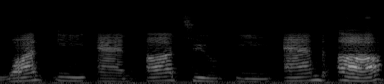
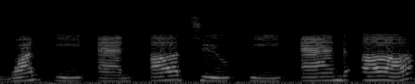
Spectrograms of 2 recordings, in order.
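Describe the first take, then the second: First: Very slow, deliberate count; slow demo count. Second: Slow, drawn-out count. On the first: Teacher modelling the count slowly for the student to watch. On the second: Teacher counting slowly for the student, drawn out. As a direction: spell out each subdivision slowly. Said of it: "You go". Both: Shown as a demonstration.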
